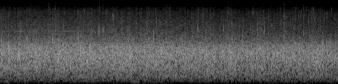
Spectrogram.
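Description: Sustained applause from an audience, a dense, even wash of many hands clapping at steady loudness throughout, with no voices standing out.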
